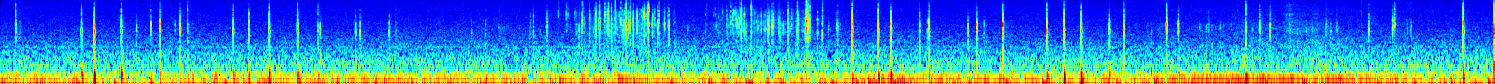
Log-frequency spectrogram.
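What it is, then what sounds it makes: Cardboard chocolate bar box. Long nails slowly and gently tap and scratch the front of a full cardboard chocolate bar box held upright in the hands. Sharp, bright clicks are spread throughout, with hissier scratching bursts in the middle, over a steady low hum.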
